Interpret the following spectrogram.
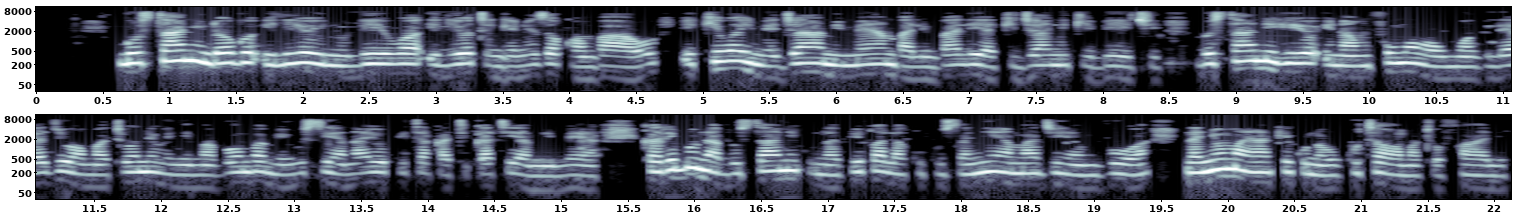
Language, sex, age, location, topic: Swahili, female, 25-35, Nairobi, agriculture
